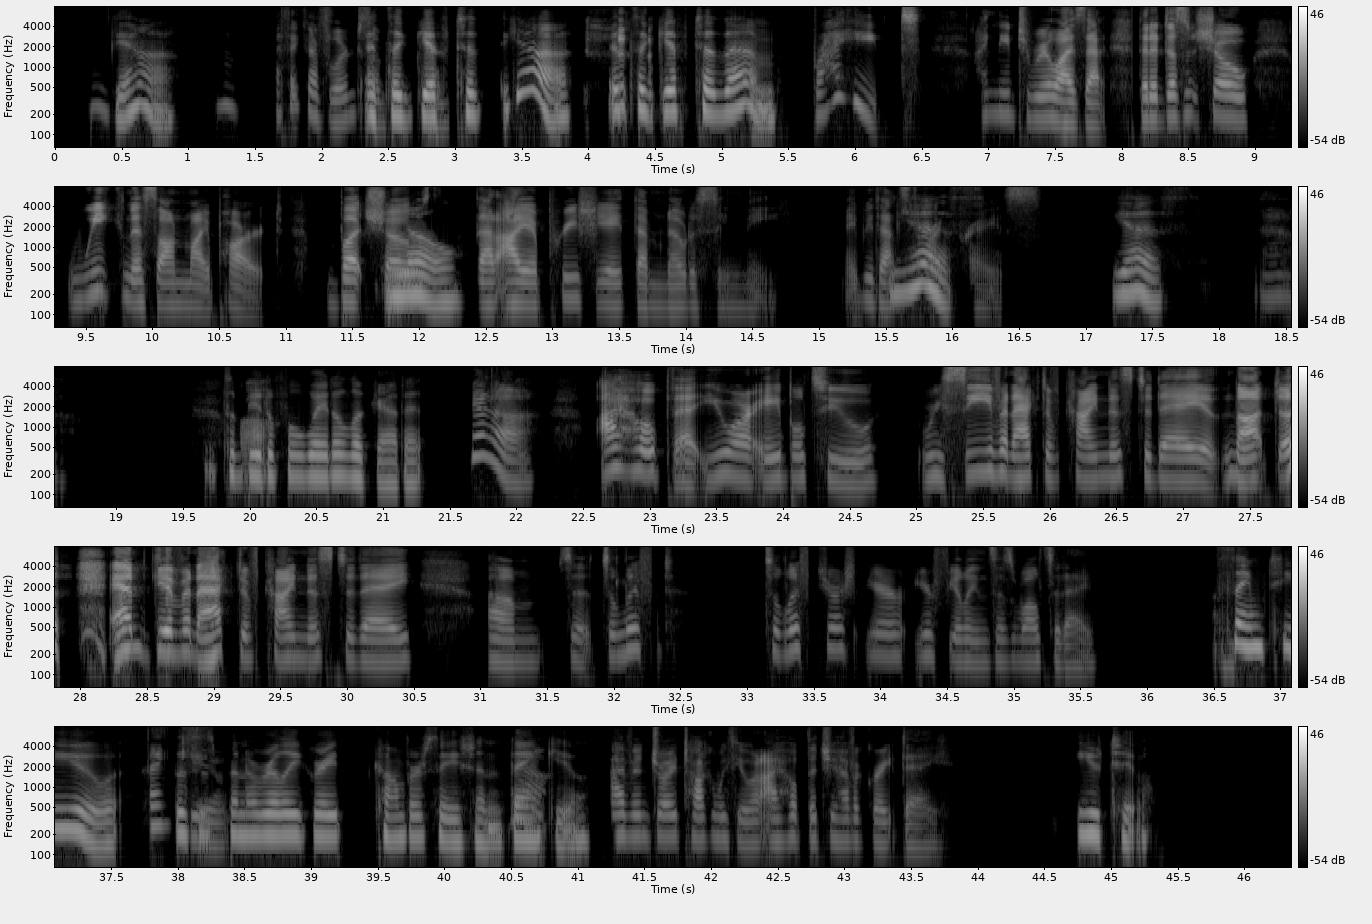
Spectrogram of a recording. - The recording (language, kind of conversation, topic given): English, unstructured, What is a kind thing someone has done for you recently?
- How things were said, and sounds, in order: chuckle; joyful: "Right"; tapping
